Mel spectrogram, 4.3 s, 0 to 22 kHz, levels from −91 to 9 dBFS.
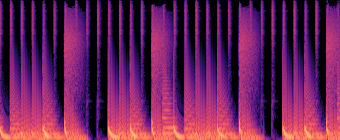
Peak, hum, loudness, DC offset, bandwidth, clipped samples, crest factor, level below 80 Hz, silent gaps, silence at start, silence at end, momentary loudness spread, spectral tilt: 0 dBFS; none; -17 LUFS; under 0.1%; over 20 kHz; under 0.1%; 16 dB; -20 dBFS; none; 0 s; 0 s; 5 LU; -6 dB/octave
